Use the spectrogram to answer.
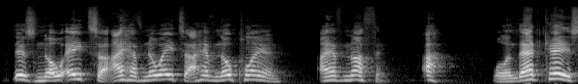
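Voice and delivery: urgent, rousing storyteller-preacher; impassioned preaching. Acted. Preacher voices son's explanation to father.

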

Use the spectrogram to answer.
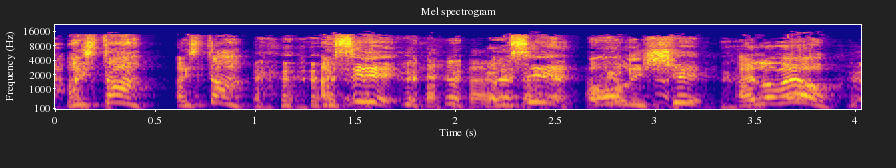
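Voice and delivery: put-on dad sounding like an excited kid; like a little kid. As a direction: point and squeal like a child spotting something. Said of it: "like, a little kid".

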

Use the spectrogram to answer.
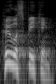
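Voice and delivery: sharp, loud call for silence; a hint of a fed-up teacher silencing the class; stern teacher. Teacher Missus Bow silencing a rowdy class, loud and stern. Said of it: "so she said".

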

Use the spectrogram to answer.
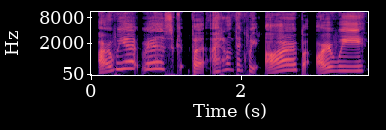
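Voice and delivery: high, dithering worried voice; nervous librarian. Retold or imitated. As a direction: fret back and forth anxiously. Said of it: "librarians were like".

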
